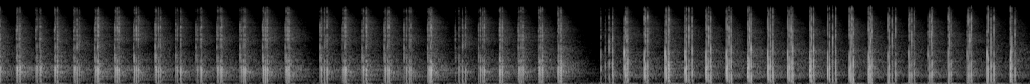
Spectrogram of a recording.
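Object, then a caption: Small plastic jar with screw cap. Nails and fingertips scratch, tap and twist the white plastic screw cap of a small plastic jar close to the mic. About 48 dry, bright clicks come in quick, uneven succession, with brief pauses near 3 and 6 seconds.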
